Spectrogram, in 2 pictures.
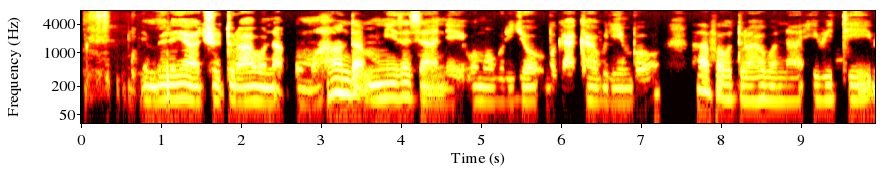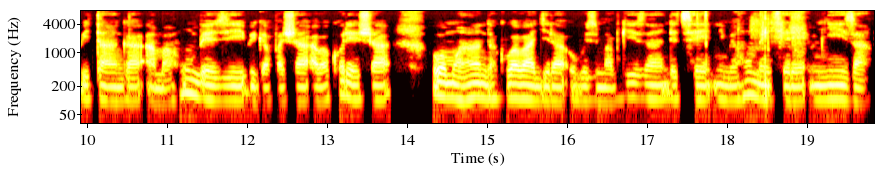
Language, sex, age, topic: Kinyarwanda, male, 18-24, government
